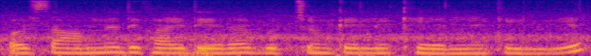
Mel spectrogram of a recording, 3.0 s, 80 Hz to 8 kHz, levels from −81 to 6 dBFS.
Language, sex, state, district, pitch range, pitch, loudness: Hindi, female, Chandigarh, Chandigarh, 190-205 Hz, 195 Hz, -17 LUFS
